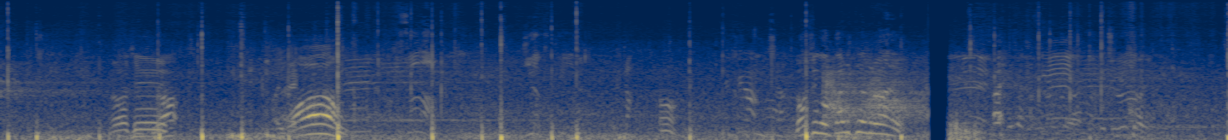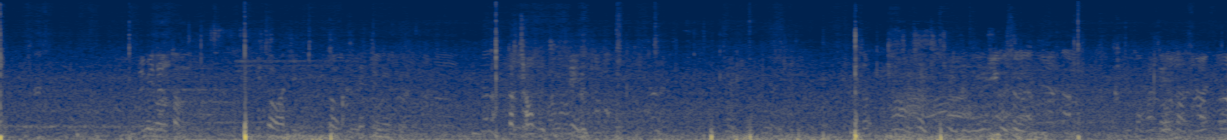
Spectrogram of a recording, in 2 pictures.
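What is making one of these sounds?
Young men shout and call out nearby, outdoors.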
